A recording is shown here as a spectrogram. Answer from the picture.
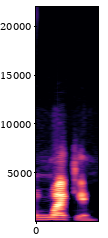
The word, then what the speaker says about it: Nweke: You swallow the N, so it's Ifu Nanya Nweke.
